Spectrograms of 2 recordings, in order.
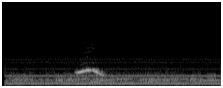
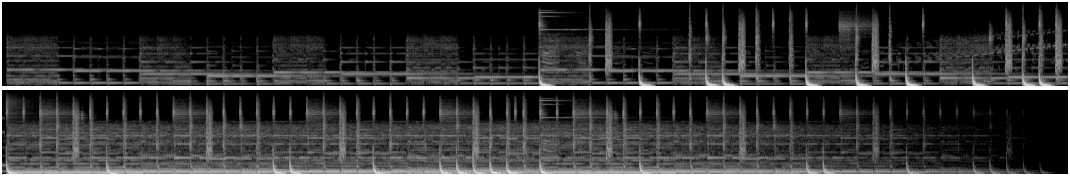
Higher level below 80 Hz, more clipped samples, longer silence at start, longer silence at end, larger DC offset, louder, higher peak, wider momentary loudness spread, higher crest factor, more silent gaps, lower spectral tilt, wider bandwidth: second, -68 dBFS vs -26 dBFS; neither; about the same, 0 s vs 0.05 s; second, 0 s vs 0.55 s; neither; second, -37 LUFS vs -22 LUFS; second, -20 dBFS vs -4 dBFS; second, 11 LU vs 20 LU; about the same, 16 dB vs 18 dB; neither; first, -10.5 dB/octave vs -5 dB/octave; second, 12 kHz vs 18.5 kHz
